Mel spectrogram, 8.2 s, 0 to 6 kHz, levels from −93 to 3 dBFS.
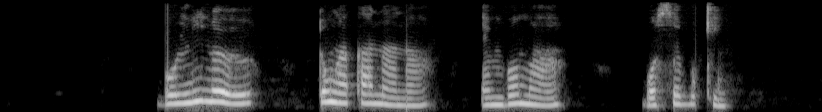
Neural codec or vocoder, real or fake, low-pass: codec, 16 kHz, 6 kbps, DAC; fake; 5.4 kHz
